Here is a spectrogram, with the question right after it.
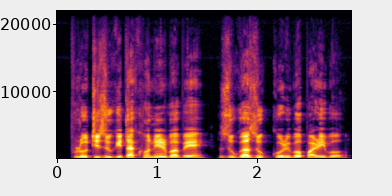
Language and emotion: Assamese, neutral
